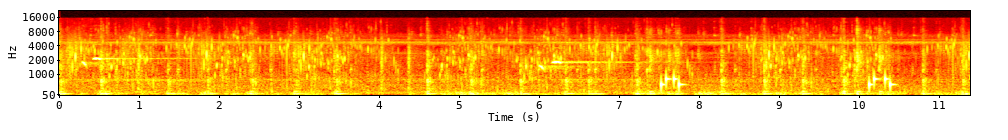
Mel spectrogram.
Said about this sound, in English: I'd like to water the blueberries.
